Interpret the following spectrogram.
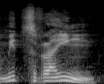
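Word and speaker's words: מצרים: país de Egipto que en la Biblia se pronuncia mitz raí se escribe al principio con una letra men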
